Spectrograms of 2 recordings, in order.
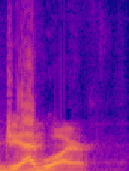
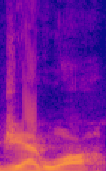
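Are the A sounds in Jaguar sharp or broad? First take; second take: sharp; broad. First: It has sharp, quick Colorado A sounds. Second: It has broader, longer East Coast A sounds.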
